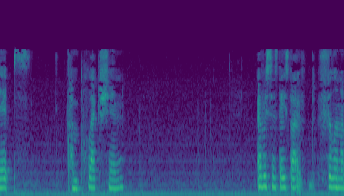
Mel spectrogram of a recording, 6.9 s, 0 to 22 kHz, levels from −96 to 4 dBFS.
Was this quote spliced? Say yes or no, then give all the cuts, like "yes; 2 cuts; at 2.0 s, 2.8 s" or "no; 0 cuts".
yes; 1 cut; at 5.1 s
